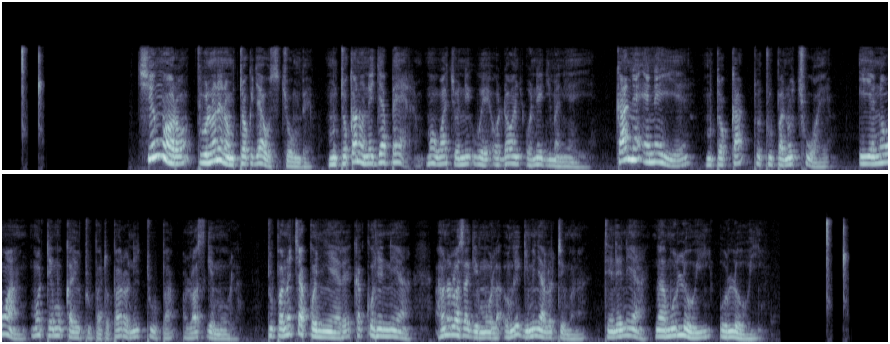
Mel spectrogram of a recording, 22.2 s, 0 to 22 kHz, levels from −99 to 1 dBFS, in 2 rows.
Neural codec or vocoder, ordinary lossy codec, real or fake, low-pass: none; AAC, 64 kbps; real; 7.2 kHz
